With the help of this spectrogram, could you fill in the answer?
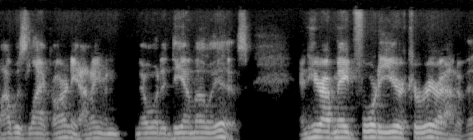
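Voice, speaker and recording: A man speaks at a very fast pace. His pitch is fairly high and his intonation fairly even. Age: 60s. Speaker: tourism marketing executive. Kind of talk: webinar panel discussion. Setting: video call.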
